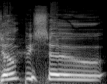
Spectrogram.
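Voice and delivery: loud, drawn-out fussy nanny voice; Mrs. Doubtfire. Acted. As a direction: scold slowly in a put-on nanny voice. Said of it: "he's going back to Miss Doubtfire".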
